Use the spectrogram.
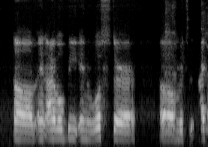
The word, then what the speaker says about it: Worcester: And I will be in Worcester, I call it Worcester, but because that's how I see it spelled, but they say Worcester in Boston.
